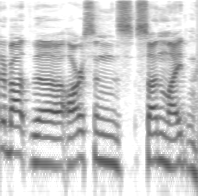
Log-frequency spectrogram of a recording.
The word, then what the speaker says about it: Arsyn: Uh, real quick, I just want to make sure I'm pronouncing everyone's name correctly. Arson.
